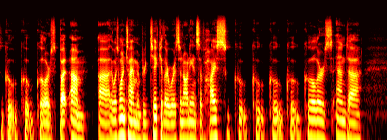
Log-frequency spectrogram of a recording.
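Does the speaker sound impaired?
Yes: stuttering; speech therapy approach of advertising stuttering openly; stutters noticeably when co-presenting with wife Talia on stage, stutters deliberately as a joke; here repeated sounds.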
